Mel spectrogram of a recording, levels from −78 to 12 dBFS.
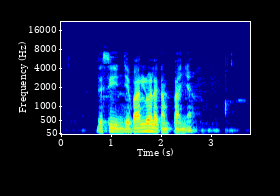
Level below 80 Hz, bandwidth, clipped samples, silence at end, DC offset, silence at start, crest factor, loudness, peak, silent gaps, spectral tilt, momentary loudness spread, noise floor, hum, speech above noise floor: -52 dBFS; 7.8 kHz; under 0.1%; 1.1 s; under 0.1%; 0.7 s; 20 dB; -21 LUFS; -2 dBFS; none; -6.5 dB/octave; 13 LU; -66 dBFS; none; 46 dB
